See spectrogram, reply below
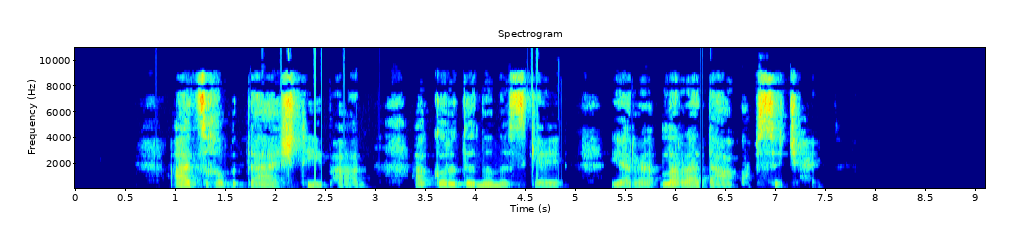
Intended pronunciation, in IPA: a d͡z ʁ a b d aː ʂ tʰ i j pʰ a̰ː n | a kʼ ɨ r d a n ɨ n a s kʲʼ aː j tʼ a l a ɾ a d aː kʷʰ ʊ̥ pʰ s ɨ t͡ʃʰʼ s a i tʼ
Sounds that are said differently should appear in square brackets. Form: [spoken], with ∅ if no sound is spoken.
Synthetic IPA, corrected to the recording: a d͡z ʁ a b d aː [ʃ] tʰ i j pʰ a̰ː n | a kʼ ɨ r d a n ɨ n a s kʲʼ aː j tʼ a l a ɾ a d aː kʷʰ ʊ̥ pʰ s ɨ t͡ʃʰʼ [ħ] a [j] tʼ

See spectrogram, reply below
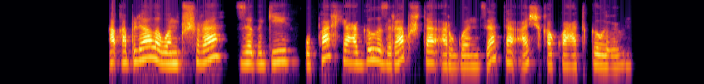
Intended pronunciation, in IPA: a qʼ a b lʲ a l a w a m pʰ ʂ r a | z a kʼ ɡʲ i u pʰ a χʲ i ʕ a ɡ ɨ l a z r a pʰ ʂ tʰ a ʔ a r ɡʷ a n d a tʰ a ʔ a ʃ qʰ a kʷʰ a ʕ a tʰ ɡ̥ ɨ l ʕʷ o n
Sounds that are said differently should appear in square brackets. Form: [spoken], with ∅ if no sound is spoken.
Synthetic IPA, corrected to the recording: a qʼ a b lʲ a l a w a [n] pʰ ʂ r a | z a kʼ ɡʲ i u pʰ a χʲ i ʕ a ɡ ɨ l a z r a pʰ ʂ tʰ a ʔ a r ɡʷ a n [d͡z] a tʰ a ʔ a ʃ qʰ a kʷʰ a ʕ a tʰ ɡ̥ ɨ l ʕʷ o n

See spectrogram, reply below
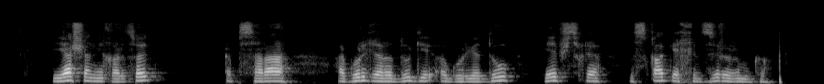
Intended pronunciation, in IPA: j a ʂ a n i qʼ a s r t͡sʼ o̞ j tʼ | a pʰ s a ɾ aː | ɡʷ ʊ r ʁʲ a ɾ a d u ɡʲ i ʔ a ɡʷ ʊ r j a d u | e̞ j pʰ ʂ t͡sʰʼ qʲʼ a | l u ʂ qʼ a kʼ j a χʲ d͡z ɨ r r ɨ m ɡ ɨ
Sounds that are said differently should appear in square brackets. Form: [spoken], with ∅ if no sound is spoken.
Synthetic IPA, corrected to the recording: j a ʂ a n i qʼ a [∅] r t͡sʼ o̞ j tʼ | a pʰ s a ɾ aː | ɡʷ ʊ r ʁʲ a ɾ a d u ɡʲ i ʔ a ɡʷ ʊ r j a d u | e̞ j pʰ ʂ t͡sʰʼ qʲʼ a | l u [s] qʼ a kʼ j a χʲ d͡z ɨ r r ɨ m ɡ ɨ

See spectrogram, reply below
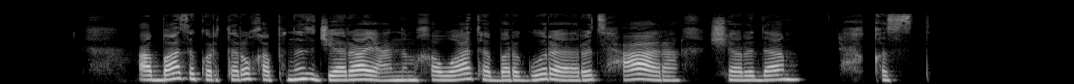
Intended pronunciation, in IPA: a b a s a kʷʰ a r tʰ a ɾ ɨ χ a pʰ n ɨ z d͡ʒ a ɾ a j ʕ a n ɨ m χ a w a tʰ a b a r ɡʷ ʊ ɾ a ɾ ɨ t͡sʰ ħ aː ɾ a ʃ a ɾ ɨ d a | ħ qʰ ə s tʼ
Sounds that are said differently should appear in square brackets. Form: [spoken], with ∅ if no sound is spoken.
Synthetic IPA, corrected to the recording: a b a [z] a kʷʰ a r tʰ a ɾ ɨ χ a pʰ n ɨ z d͡ʒ a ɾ a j ʕ a n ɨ m χ a w a tʰ a b a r ɡʷ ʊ ɾ a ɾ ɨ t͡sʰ ħ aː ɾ a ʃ a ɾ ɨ d a | ħ qʰ ə s tʼ

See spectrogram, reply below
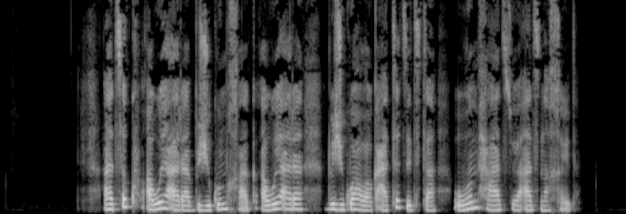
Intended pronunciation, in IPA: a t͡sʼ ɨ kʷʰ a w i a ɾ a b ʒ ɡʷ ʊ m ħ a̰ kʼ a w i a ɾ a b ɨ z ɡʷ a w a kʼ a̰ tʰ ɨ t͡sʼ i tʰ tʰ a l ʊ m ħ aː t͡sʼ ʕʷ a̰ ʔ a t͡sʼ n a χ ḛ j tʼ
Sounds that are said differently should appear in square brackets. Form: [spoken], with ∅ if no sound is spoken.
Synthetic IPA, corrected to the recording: a t͡sʼ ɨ kʷʰ a w i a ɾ a b ʒ ɡʷ ʊ m [χ] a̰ kʼ a w i a ɾ a b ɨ [ʒ] ɡʷ a w a kʼ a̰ tʰ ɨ t͡sʼ i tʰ tʰ a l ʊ m ħ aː t͡sʼ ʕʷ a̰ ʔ a t͡sʼ n a χ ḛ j tʼ

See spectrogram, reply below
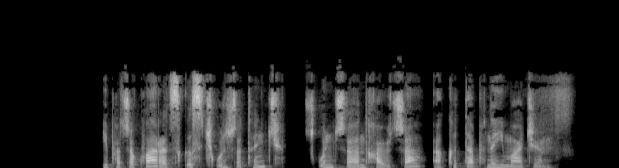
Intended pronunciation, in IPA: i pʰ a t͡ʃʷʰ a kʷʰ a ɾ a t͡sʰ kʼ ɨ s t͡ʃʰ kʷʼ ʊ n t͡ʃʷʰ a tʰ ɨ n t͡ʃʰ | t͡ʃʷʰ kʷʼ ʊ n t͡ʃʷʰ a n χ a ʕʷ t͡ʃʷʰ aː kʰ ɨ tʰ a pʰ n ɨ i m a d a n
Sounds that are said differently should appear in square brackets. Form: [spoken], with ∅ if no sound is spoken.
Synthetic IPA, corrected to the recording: i pʰ a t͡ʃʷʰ a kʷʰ a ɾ a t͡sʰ kʼ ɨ s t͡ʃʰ kʷʼ ʊ n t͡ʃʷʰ a tʰ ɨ n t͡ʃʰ | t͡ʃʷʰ kʷʼ ʊ n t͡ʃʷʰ a n χ a ʕʷ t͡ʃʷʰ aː kʰ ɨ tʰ a pʰ n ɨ i m a [d͡ʒ] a n

